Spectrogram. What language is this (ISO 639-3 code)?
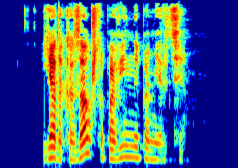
bel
